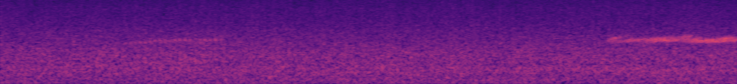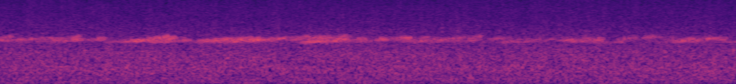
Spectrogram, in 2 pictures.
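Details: Frogs calling beside a river in a pristine, moss-covered forest: a brief high trill near the start, then from four seconds a sustained run of rapid, rattling croaks, all over a steady hiss of rushing water.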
